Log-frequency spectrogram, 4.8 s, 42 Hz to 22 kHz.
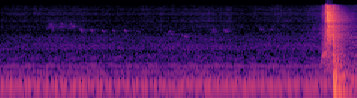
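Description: A golf swing with a 2-hybrid: the club whooshes down and strikes the ball with one loud smack about four seconds in, and the ball drives into the simulator screen.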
